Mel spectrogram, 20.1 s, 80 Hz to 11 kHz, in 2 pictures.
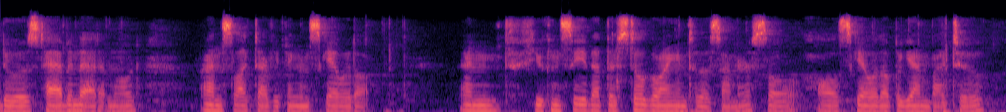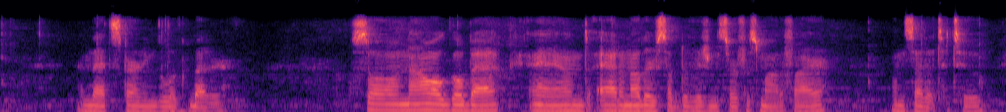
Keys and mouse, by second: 0.7 a, 1.2 a, 2.9 s, 4.0 Tab, 5.6 middle click, 6.8 KP_1, 7.6 Tab, 8.5 s, 9.5 Tab, 11.8 KP_1, 17.9 click, 19.2-20.1 drag.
